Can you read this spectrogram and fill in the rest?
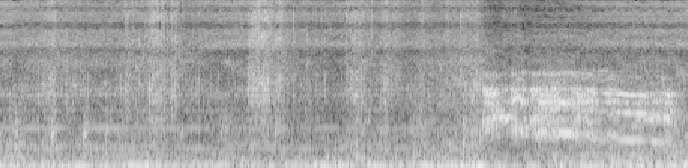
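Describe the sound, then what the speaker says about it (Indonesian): Filipino chickens on a rural farm, a rooster crowing loudly and close while hens cluck around it, with insect buzz in the background. "Ini ayam sebagian besar ayam Filipina"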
